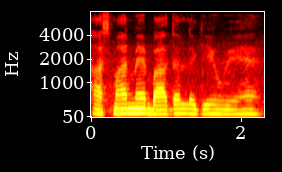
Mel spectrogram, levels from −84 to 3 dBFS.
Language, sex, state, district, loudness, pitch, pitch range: Hindi, male, Arunachal Pradesh, Lower Dibang Valley, -16 LUFS, 125 Hz, 125-135 Hz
